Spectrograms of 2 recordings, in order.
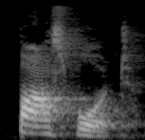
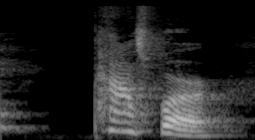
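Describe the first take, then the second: First: It is said with a British accent. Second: It is said with an American accent.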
